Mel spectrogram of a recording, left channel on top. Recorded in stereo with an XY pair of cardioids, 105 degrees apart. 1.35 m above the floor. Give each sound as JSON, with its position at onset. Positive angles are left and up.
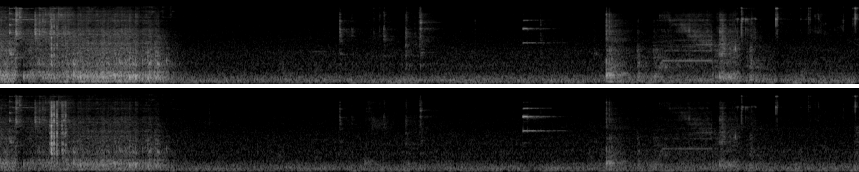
{"t": 0.5, "sound": "a camera shutter", "azimuth_deg": -50}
